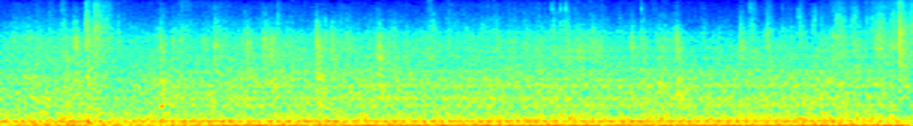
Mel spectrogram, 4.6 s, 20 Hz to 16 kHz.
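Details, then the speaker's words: International Harvester IH 51 forage wagon unloading silage after a front axle repair: steady machinery drone with irregular splintering crunches as leftover ears of corn at one end get crushed in the beaters. "Ah, haha, that's what that noise is. There's ears of corn still in here down at that one end. That's that noise."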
